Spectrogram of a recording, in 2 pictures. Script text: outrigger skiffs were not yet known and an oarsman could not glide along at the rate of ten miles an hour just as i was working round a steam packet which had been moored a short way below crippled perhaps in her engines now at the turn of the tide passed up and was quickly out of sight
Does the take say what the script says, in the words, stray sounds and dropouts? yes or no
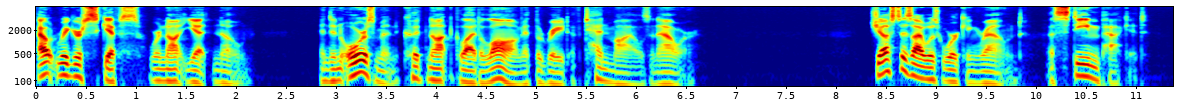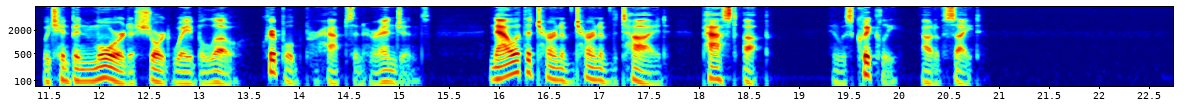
no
